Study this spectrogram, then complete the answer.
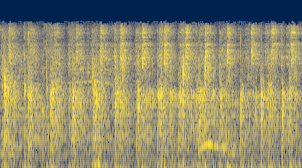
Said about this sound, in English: Praise the Lord. Are you happy you're here today? Give the Lord a big clap off.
